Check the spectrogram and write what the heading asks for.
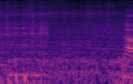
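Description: Penny video slot machine spinning its reels on a one-line bet and stopping on no win, among casino-floor background chatter and electronic machine sounds; a man's voice comes in at the very end.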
